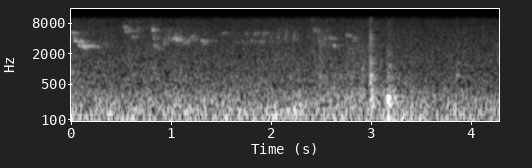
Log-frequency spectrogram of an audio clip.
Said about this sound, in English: And sorry, I can hear the birds tweeting because the sun is starting to set and I just got really distracted.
